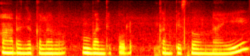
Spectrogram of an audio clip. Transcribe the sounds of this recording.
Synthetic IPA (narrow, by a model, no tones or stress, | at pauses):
aːɾɐd͡ʒɐkɐlɐɾu | bɐnd̪ipṵlu | kɐnipist̪uunːaːji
